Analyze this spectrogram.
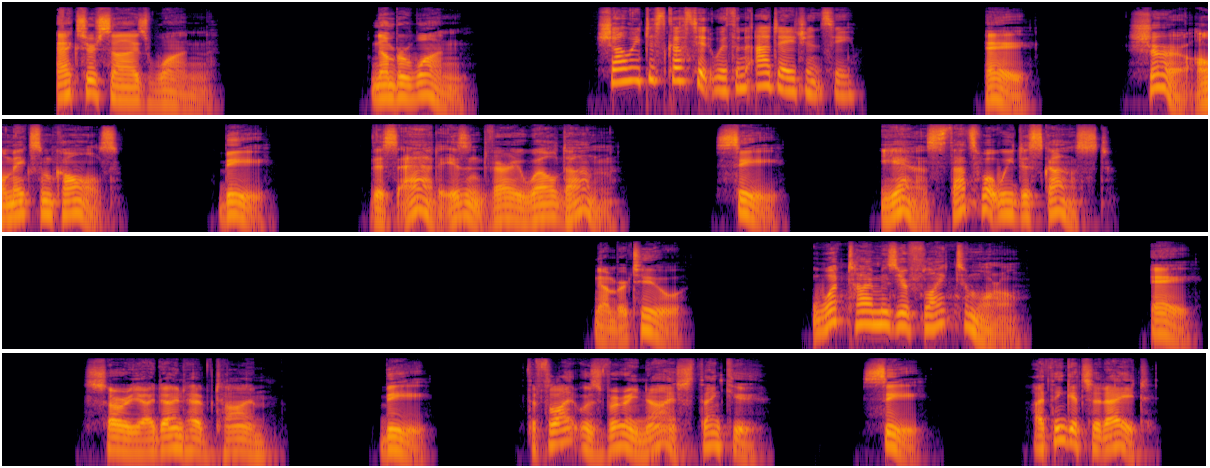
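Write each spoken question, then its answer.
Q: Shall we discuss it with an ad agency?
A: A: Sure, I'll make some calls.

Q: What time is your flight tomorrow?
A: C: I think it's at 8.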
